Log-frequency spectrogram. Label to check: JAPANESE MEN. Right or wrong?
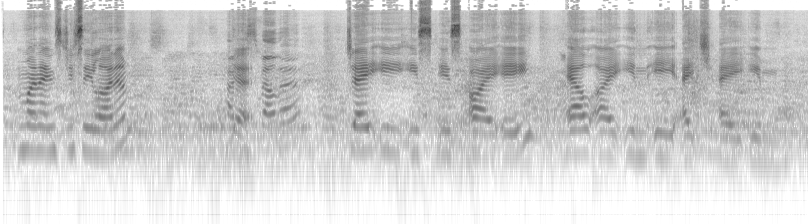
Wrong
